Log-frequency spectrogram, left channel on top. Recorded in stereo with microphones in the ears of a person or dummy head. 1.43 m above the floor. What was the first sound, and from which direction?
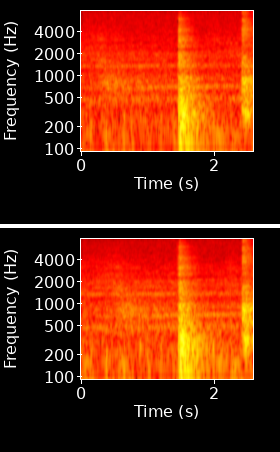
An explosion, 15° left (ahead or behind).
